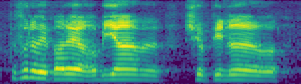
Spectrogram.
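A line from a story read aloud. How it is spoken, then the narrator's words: Exclaimed. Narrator (French): s'écria-t-il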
